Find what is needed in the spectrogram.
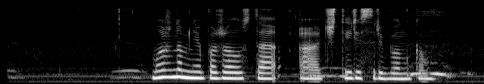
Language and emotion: Russian, neutral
